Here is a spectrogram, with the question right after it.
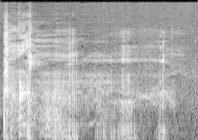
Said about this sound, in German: Das ist der zweite, dritte Huster heute am Tag.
